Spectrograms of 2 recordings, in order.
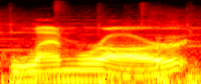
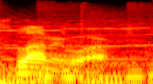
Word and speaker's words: Lamiroir: It is not Lemrar, it is Lamiroir.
